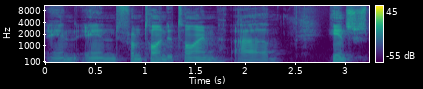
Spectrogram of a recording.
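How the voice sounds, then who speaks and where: A man speaks with a New Zealand accent. His pitch is fairly low with ordinary variation. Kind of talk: podcast interview.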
